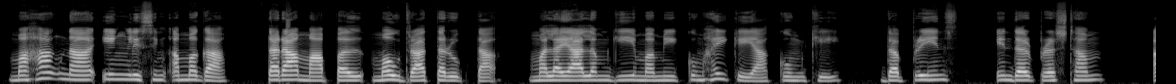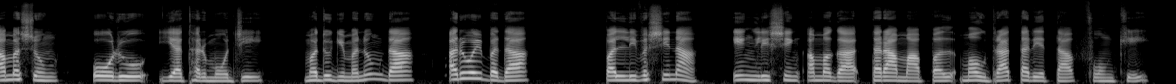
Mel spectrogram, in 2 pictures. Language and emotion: Manipuri, neutral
